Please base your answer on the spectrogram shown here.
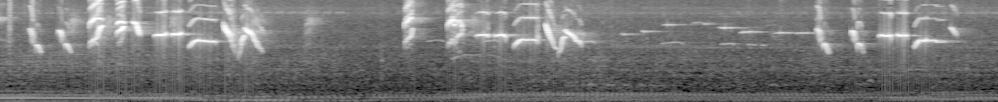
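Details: Intense Oriental magpie-robin song meant to stir other birds into singing: quick clusters of clear, slurred whistles and sharp chips in three bursts, with a thin level whistle between them and faint low hum behind.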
